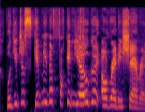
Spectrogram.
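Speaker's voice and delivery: put-on polished British accent. Retelling her ex-boyfriend suddenly talking in his sleep, in a flawless British accent. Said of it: "in a flawless British accent".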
